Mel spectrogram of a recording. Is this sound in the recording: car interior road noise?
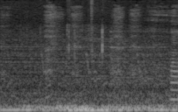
yes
